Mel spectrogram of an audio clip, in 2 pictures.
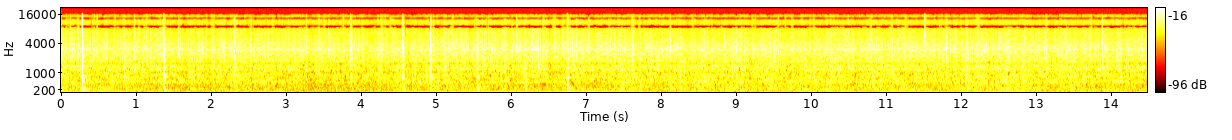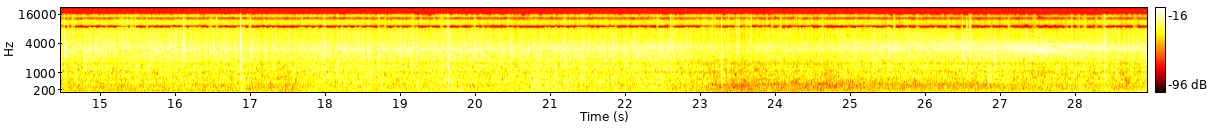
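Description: Heavy rain on a vehicle: a steady hiss of rainfall with scattered sharp raindrop taps over a low steady hum. Near the end a passing vehicle adds tyre hiss on the wet road.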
